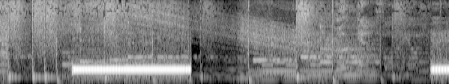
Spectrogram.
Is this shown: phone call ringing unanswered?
yes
